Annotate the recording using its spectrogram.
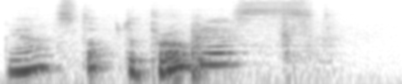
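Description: Playing cards rustle as a hand shuffles them.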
